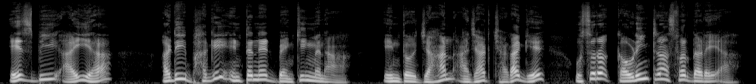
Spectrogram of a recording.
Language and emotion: Santali, happy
